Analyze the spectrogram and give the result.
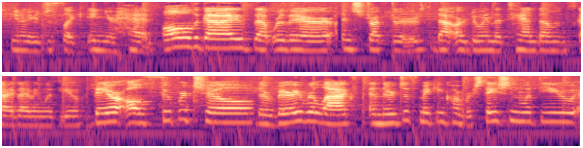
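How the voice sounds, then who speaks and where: A young adult woman telling a personal story to camera in a chatty, animated vlog style. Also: mid-range voice. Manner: chatty, animated, lots of "like" and "oh my gosh". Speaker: vlogger.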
